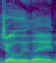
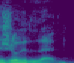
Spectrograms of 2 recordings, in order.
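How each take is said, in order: First: The name is said with an English pronunciation. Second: The name is said with a French pronunciation. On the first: The speaker calls it wrong. "we say Jolie Lane. It's anglicized" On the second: The speaker calls it right. "if you were saying it correctly, you say Jolie Led"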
